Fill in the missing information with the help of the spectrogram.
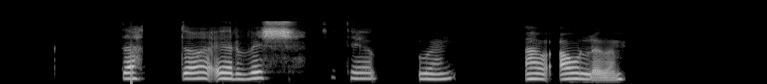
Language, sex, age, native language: Icelandic, female, 11, Icelandic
